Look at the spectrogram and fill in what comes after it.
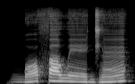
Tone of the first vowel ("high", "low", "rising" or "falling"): rising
